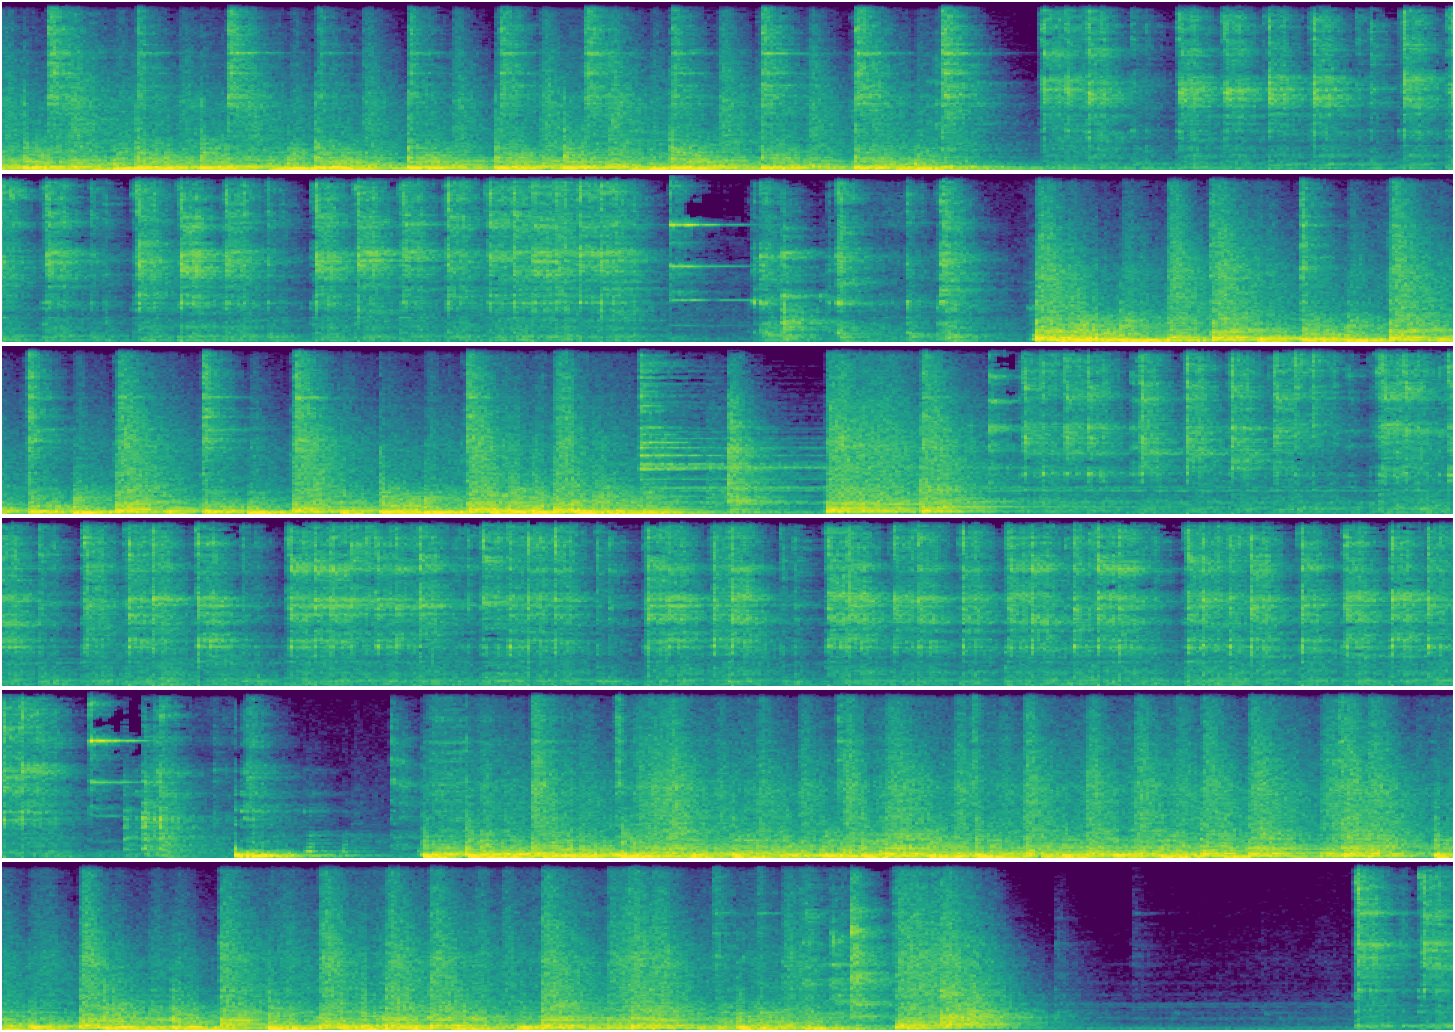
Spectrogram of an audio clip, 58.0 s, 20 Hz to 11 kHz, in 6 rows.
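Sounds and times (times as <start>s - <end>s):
drum kit groove: 0.0s - 8.2s, 16.0s - 32.0s, 40.2s - 55.4s
typewriter keys clacking: 6.9s - 14.0s, 26.2s - 39.9s.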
